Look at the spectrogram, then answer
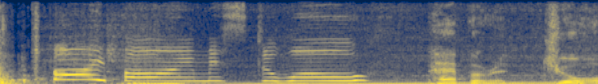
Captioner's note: engine starts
